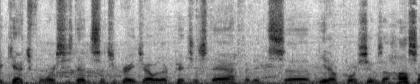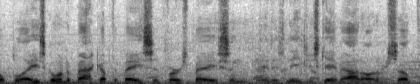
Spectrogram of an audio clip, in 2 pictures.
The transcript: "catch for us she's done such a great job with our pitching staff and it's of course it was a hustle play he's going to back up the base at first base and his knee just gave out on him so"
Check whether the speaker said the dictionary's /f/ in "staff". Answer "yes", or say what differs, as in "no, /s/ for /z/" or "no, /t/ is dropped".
yes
